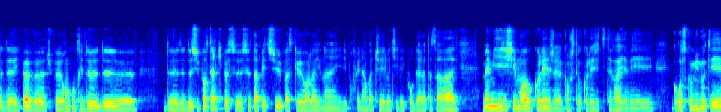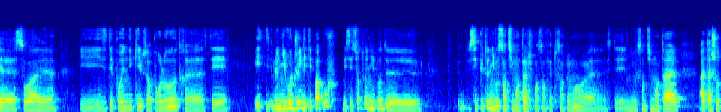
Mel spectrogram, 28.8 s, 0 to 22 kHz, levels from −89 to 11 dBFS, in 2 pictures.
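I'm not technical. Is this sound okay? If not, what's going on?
Yes, no faults here.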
